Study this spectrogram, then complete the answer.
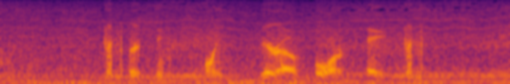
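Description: A man speaks briefly with animation, close to a microphone.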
